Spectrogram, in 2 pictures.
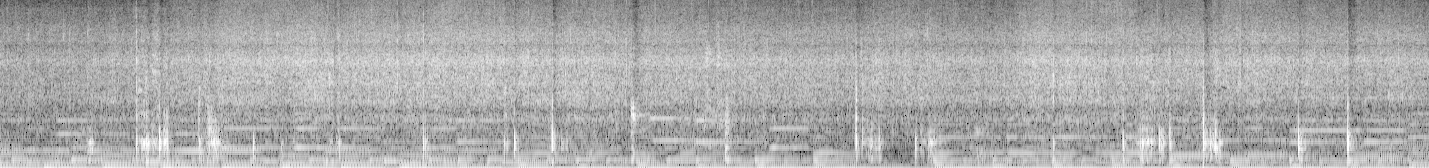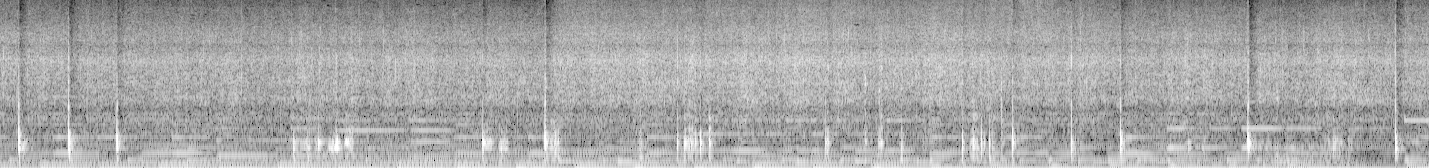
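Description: Onion, tomato and chili masala frying and sizzling in oil in an iron kadai. A metal ladle stirs it, scraping and clinking against the pan in many short, irregular knocks.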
